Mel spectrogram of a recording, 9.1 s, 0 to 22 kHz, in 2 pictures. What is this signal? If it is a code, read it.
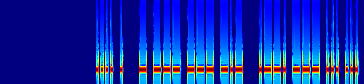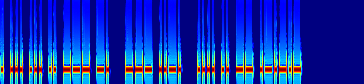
Morse code, heard as a keyed tone, about 37 wpm, 700 Hz. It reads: HE TOOK POSSESSION OF HIM.
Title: Sentences from Top 1400 Words 40wpm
